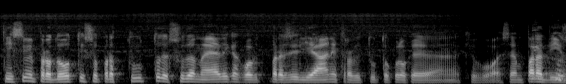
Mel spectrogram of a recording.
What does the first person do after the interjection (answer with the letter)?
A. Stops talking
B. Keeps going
A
